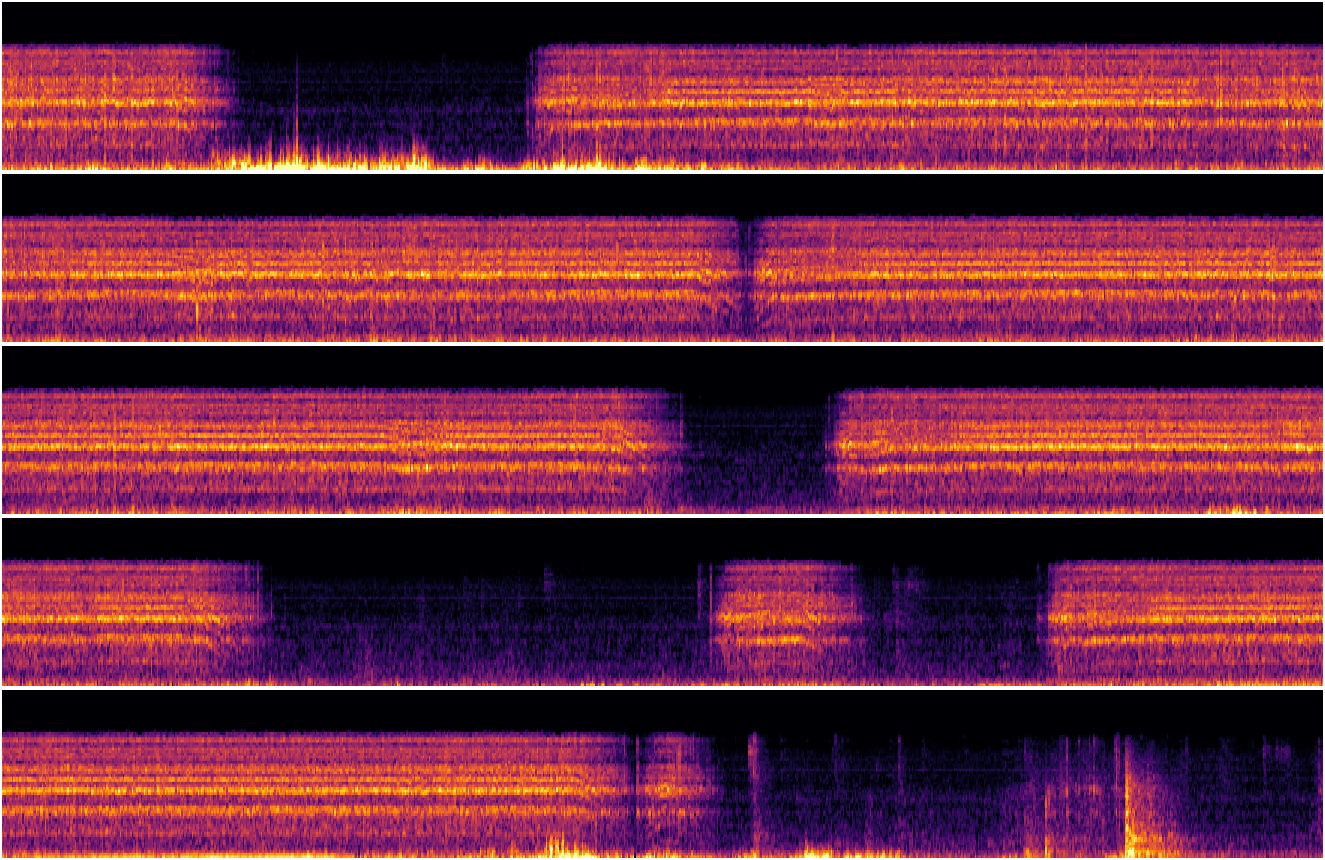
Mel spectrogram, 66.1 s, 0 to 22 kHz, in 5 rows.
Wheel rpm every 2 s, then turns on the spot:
150, 10, 30, 160, 160, 160, 160, 160, 160, 160, 100, 160, 160, 160, 160, 160, 70, 60, 160, 160, 150, 10, 0, 50, 10, 120, 160, 160, 160, 90, 0, 0, 0.
none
